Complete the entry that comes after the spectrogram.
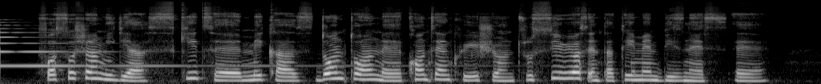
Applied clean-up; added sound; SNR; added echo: none; Piano; 15 dB; none.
